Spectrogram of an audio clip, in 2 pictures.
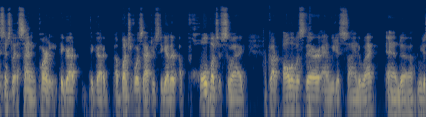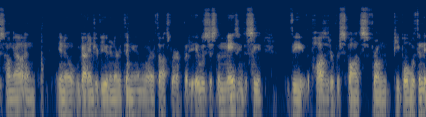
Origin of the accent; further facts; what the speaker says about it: Hawaii, United States; moved away; I was raised in Hawaii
